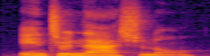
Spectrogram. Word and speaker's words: international: 여기 제일 큰 강세는요. 이 네 부분에 있어요. 여기 강조해주세요. international.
